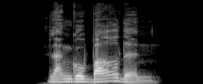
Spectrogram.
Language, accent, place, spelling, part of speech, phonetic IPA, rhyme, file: German, Germany, Berlin, Langobardin, noun, [laŋɡoˈbaʁdɪn], -aʁdɪn, De-Langobardin.ogg
- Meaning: female equivalent of Langobarde: female Lombard, Langobard (female from the tribe of the Lombards)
